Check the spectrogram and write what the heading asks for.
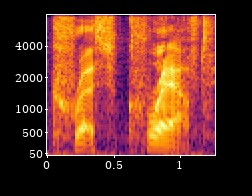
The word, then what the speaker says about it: CresCraft: Today we are rigging out the Crescent Crest Craft.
